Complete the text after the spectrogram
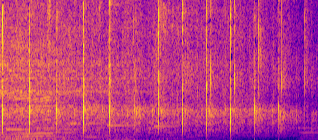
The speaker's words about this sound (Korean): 박수 올려드리겠습니다.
